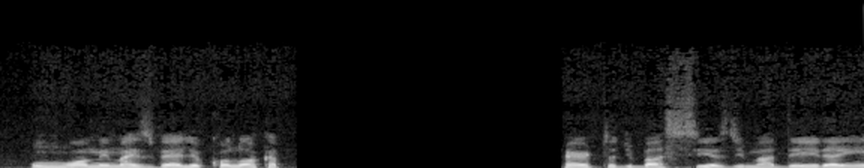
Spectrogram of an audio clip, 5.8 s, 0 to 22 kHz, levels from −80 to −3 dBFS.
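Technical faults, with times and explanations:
1.98 to 3.76 s, rebuffering stall: right after "homem mais velho coloca" the speech drops to silence for about 1.8 s, then picks up at the exact point it stopped, with nothing skipped. The player had exhausted its downloaded audio and paused until more data arrived, adding time without losing content.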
